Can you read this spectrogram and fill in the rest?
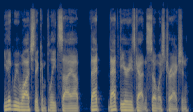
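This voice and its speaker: A man's voice: low-pitched, lively intonation, brisk, no echo, studio quality. An American man in his early thirties hosting a livestream, chatting casually, reading out viewer comments and drifting into conversational asides. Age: early 30s. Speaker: livestream host.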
